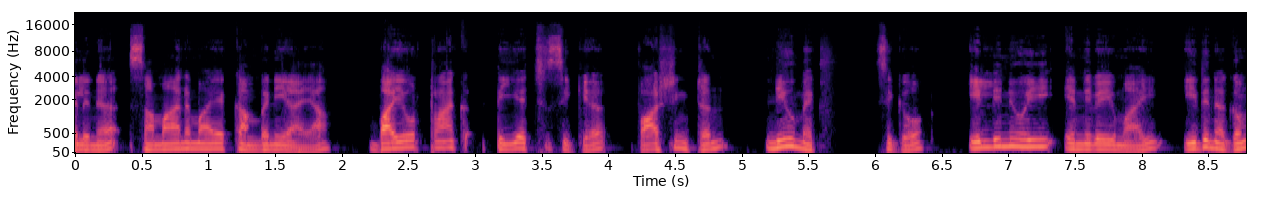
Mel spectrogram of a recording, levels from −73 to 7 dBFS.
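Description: A call audio freeze runs from 5.59 to 6.04 s. The speech stalls and its last sound is drawn out as a fading buzz that drops into about 260 ms of silence, roughly 414 ms of filler in all. When the speech resumes, it picks up exactly where it stopped, with nothing lost but everything after arriving 414 ms late. This is likely packets held up in transit, leaving the jitter buffer empty until they arrived.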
